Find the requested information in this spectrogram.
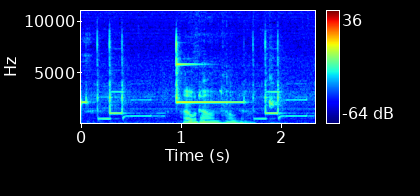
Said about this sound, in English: so it was your phone was sending you a message indicating you'd gotten a delivery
